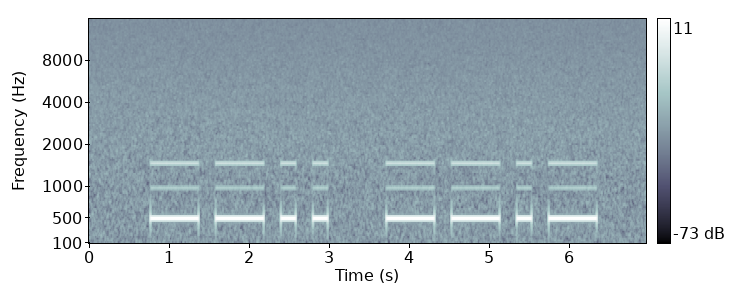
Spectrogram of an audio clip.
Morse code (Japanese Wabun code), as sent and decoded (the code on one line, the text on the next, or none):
--.. --.-
フネ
